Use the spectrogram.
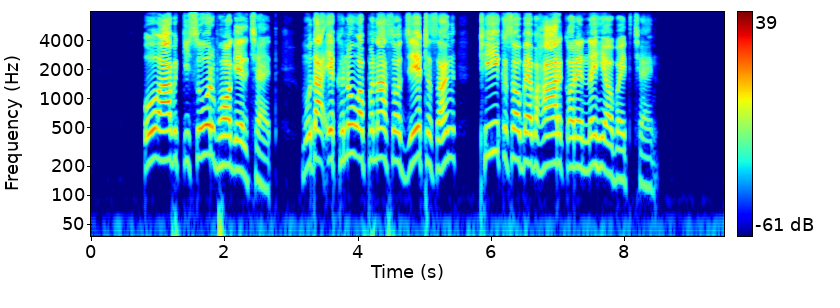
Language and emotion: Maithili, disgusted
